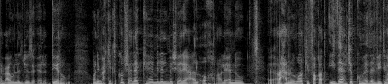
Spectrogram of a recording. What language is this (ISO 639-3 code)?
ara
